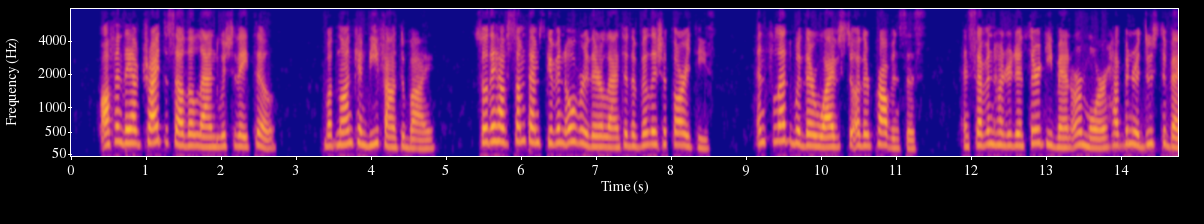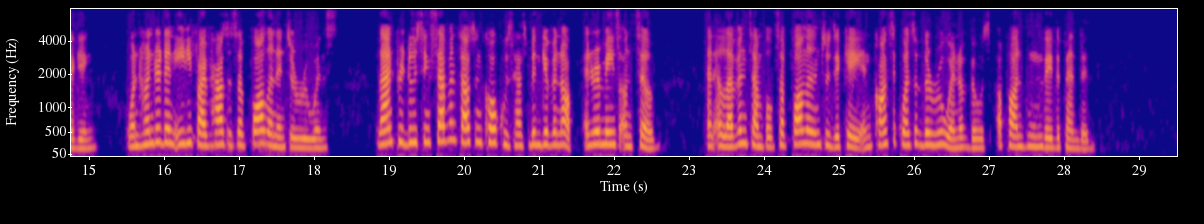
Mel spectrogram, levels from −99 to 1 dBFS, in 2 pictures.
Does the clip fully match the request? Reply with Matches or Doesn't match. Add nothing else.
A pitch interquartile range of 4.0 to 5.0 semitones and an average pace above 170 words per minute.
Matches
